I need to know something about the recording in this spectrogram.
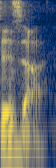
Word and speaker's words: SZA: But it's is it SZA? Or I don't. She's featured in a lot of like pop and kind of hip hop-ish songs. Yeah, it's like SZ, but her name is pronounced SZA, and I had no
